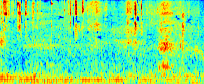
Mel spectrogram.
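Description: Faint light metallic jingling, a few small clinks scattered through, over the low rumble of a handheld phone microphone being carried.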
